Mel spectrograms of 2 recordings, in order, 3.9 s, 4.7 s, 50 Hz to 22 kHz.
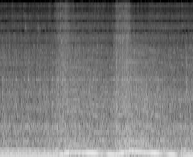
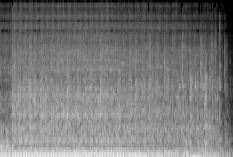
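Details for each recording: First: FV432 APC diesel, first run in 13 years, after releasing accidentally pressed dead man's stop pedal: engine runs steady and picks up cleanly on throttle blips, no misfire; running properly, smoke not clearly improved. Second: FV432 APC diesel, first run in 13 years, running about 25 minutes: uneven, lumpy beat with a wavering tone and white smoke; rough running, with unburnt fuel suspected before injector pump adjustment.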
